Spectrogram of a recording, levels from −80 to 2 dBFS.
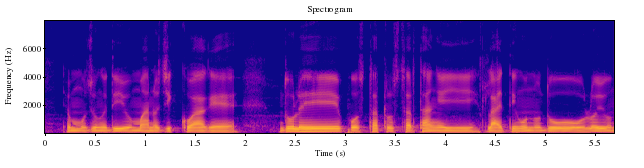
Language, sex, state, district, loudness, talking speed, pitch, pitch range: Chakma, male, Tripura, Unakoti, -14 LUFS, 135 wpm, 105 Hz, 105-110 Hz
